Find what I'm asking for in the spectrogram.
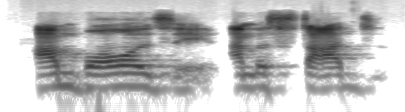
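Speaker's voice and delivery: put-on Austrian accent. Trying the ballsy stud quote when asked: Arnold Schwarzenegger impression. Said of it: "So if I try to mime him".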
